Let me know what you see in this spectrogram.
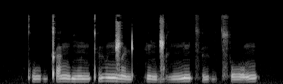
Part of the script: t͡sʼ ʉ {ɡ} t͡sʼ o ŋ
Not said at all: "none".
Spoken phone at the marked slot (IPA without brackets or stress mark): ɡ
